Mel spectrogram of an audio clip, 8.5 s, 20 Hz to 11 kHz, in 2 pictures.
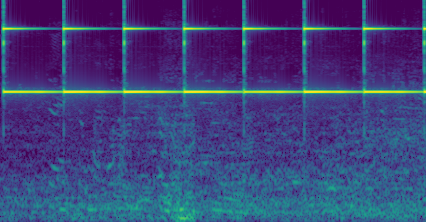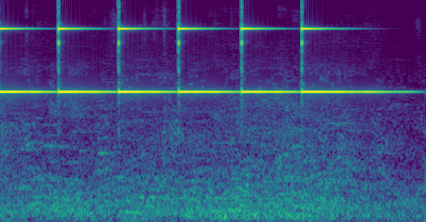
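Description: Electronic chime tone from flash mental-math software, a single ringing note struck thirteen times at about one every 0.6 seconds, each marking the next number flashed on screen for adding and subtracting.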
